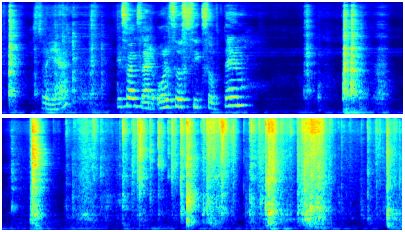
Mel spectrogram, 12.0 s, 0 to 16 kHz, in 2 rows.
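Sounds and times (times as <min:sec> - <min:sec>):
packaging rustling and crinkling: 0:07.0 - 0:12.0.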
